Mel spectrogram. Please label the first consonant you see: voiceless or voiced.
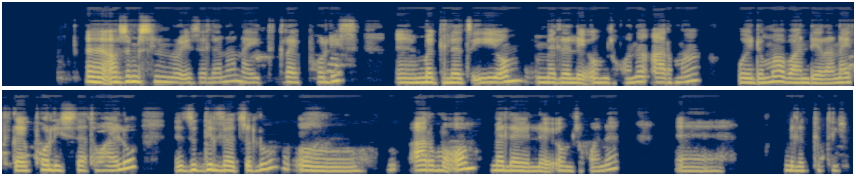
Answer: voiced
